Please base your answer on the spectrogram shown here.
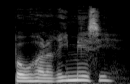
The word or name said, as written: bogholderimæssig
